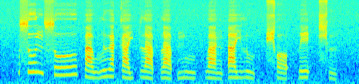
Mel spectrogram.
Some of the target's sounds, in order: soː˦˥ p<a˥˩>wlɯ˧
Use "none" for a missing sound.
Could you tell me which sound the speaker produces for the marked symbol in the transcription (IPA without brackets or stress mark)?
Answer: a˨˩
